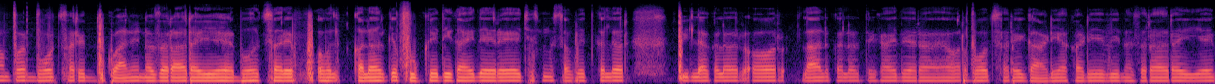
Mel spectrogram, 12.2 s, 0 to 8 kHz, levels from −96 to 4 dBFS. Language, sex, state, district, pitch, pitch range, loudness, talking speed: Hindi, male, Bihar, East Champaran, 120 Hz, 120-125 Hz, -25 LUFS, 195 wpm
